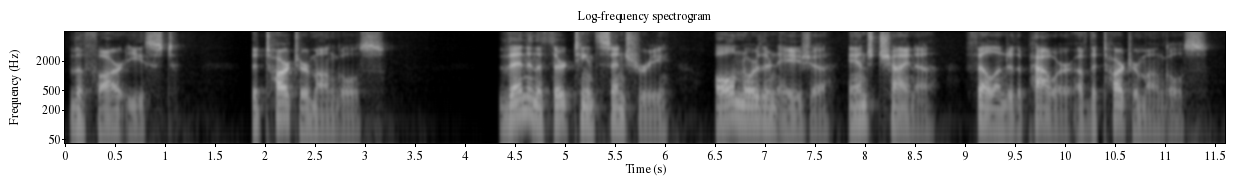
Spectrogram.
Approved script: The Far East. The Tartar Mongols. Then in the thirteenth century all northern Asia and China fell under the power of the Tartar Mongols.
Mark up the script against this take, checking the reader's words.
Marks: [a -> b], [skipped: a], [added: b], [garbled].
The Far East. The Tartar Mongols. Then in the thirteenth century all northern Asia and China fell under the power of the Tartar Mongols.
